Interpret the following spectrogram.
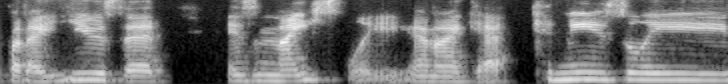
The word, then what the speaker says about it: Knisely: didn't take it but i use it as nicely and i get can easily some people call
